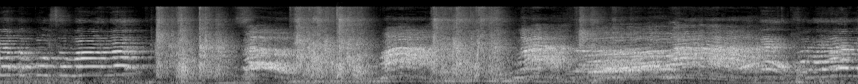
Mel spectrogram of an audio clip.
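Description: A school classroom of students performs a patterned spirit clap, bursts of group clapping and chanting voices in rhythmic phrases, loud and close, following a teacher's spoken cue.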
